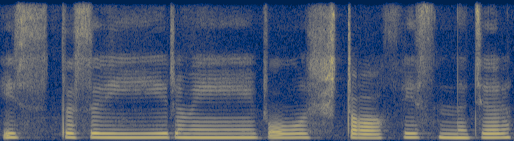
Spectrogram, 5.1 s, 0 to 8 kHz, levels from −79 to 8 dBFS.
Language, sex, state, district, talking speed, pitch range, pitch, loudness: Hindi, female, Madhya Pradesh, Umaria, 70 wpm, 220-230 Hz, 225 Hz, -18 LUFS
